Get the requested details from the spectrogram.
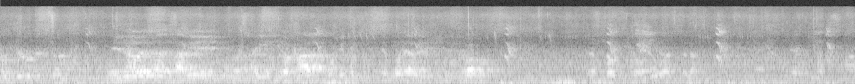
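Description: Children shout and call out in the distance outdoors.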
